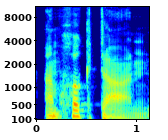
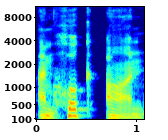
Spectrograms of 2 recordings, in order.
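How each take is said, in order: First: A t sound links into 'on'. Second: No t sound is heard before 'on'. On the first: The speaker calls it right. "la T va con el on" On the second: The speaker calls it wrong. "You said, uh, I'm hook on"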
